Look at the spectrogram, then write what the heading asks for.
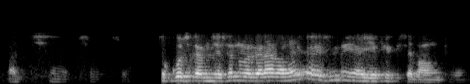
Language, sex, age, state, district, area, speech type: Hindi, male, 45-60, Uttar Pradesh, Sitapur, rural, conversation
